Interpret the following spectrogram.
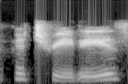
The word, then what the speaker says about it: Petrides: joined us and today we have on Petrides and I am for now in my pronouncing that correctly absolutely yes petrini I did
